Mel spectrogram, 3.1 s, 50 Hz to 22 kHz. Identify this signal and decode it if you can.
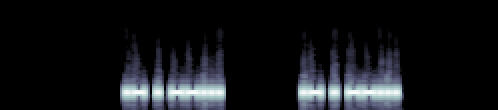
Morse code, heard as a keyed tone, about 51 wpm, 700 Hz. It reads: AE7 AE7
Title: USA Call Sign Prefixes - Repeated 2x - 50wpm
